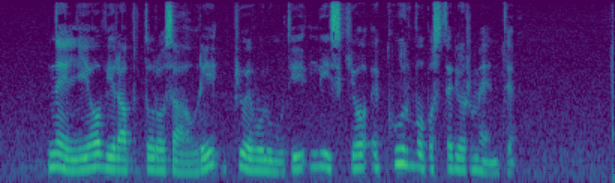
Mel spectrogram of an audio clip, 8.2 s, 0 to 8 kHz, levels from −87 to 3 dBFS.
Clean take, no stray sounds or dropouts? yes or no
yes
